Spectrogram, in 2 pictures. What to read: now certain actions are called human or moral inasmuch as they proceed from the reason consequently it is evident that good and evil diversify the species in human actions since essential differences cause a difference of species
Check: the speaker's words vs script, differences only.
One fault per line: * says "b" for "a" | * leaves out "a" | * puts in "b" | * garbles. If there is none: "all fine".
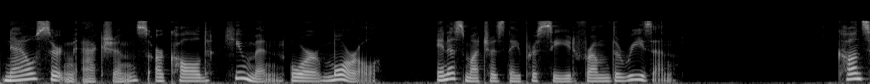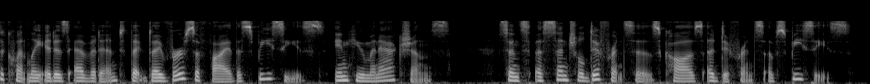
* leaves out "good and evil"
